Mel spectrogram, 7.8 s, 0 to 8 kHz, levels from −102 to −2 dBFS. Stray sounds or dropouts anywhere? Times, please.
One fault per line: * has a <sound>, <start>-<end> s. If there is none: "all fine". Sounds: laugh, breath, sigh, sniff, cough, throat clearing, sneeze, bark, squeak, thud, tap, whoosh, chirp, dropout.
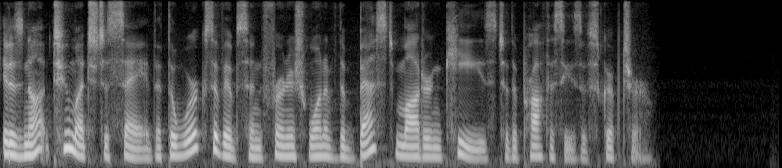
all fine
